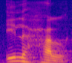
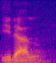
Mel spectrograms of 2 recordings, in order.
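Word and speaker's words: 일할: ফাল্গুসিব ফালগুয়া 38 অধ্যায় ইলহাল কাজ করার কিন্তু এখানে উচ্চারণ হবে ইরাল জায়গায় গিয়ে পূর্বের রূপে উচ্চারিত হবে তাহলে সঠিক উচ্চারণ হবে ইড়াল কাজ করা মাঝি মজা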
